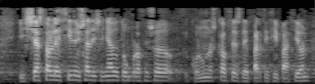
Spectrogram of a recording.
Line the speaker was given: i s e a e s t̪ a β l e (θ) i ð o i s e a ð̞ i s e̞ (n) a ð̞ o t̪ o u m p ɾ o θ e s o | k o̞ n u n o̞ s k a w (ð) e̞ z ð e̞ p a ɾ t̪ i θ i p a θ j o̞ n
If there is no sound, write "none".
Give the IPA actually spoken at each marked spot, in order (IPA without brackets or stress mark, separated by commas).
θ, ɲ, θ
